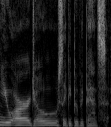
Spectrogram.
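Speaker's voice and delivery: ordinary talk, nothing marked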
